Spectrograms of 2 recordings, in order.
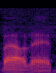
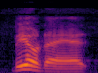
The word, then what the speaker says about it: Bildad: I said Bildad. Bildad. That's how I pronounce it.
